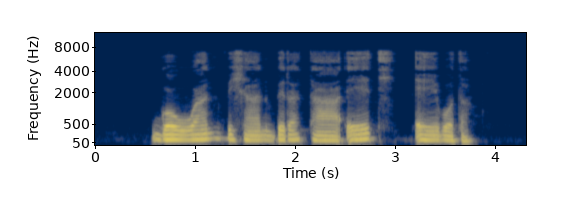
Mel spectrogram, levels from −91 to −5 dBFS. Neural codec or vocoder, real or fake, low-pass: none; real; 7.2 kHz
